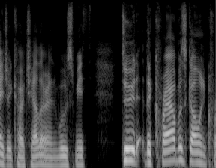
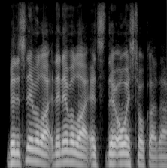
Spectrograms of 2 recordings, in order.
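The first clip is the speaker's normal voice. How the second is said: ordinary delivery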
